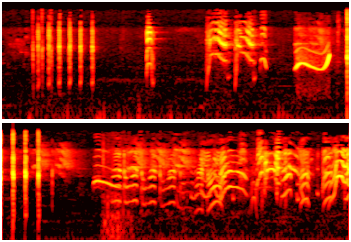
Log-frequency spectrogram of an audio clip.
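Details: Rose-ringed parakeet, called Indian ringneck parrot, producing rapid clicks, looping rising-and-falling whistles and a long stretch of raspy, chattering squawks with wavy notes.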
